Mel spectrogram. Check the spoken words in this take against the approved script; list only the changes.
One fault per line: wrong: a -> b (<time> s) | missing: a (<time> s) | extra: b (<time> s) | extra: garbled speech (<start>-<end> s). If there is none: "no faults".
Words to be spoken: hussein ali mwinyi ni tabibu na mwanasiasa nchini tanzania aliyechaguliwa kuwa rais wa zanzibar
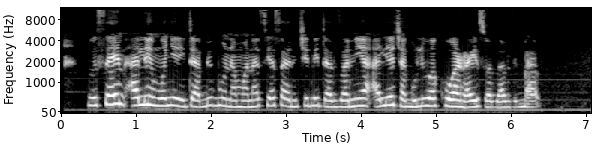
no faults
